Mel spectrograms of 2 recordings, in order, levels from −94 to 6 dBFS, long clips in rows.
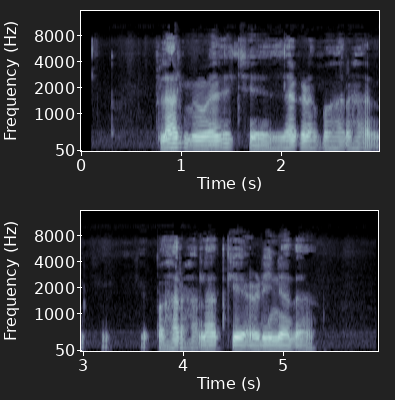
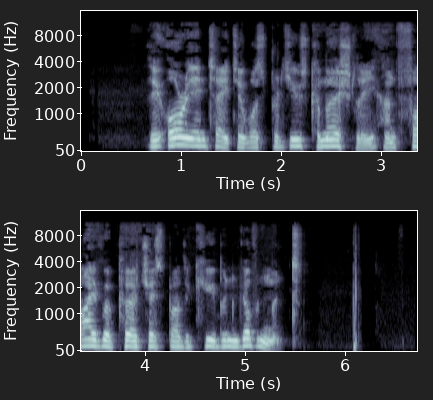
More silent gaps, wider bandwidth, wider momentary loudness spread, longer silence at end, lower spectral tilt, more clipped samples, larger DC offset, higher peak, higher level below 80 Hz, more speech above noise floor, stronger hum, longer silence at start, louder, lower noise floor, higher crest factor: neither; second, 8.8 kHz vs 11.5 kHz; second, 11 LU vs 14 LU; about the same, 0.65 s vs 0.6 s; second, -5 dB/octave vs -6.5 dB/octave; neither; neither; about the same, -2 dBFS vs -4 dBFS; first, -54 dBFS vs -62 dBFS; second, 41 dB vs 53 dB; neither; about the same, 0.75 s vs 0.7 s; second, -24 LUFS vs -20 LUFS; second, -65 dBFS vs -72 dBFS; first, 22 dB vs 16 dB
